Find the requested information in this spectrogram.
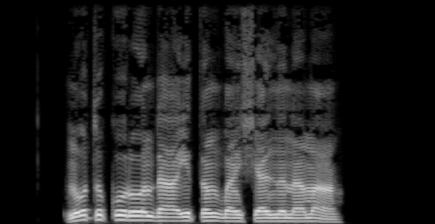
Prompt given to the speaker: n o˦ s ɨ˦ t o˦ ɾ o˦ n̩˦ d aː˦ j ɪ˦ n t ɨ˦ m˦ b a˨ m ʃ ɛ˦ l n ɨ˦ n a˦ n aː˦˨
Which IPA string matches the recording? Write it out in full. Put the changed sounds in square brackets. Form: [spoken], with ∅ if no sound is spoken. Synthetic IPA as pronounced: n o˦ [t] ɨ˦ [k] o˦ ɾ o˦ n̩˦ d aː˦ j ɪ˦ [∅] t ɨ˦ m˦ [ɡ͡b] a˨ [n] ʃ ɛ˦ l n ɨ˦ n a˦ [m] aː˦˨

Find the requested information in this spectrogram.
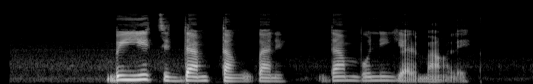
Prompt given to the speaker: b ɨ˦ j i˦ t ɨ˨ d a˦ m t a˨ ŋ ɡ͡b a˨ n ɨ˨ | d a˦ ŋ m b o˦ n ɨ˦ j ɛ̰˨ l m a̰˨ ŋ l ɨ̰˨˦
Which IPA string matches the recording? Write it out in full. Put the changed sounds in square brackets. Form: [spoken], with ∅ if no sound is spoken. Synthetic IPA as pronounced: b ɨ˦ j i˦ t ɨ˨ d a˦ m t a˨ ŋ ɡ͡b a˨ n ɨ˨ | d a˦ [∅] m b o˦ n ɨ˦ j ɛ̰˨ l m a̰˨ ŋ l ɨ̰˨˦

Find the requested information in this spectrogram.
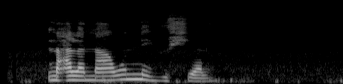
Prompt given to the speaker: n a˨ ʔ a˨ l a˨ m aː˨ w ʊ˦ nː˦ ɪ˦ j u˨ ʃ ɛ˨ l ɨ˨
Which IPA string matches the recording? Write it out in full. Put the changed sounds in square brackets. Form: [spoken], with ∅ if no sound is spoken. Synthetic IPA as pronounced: n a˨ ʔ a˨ l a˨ [n] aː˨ w ʊ˦ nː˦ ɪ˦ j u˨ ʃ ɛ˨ l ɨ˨

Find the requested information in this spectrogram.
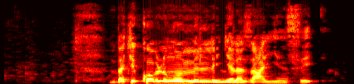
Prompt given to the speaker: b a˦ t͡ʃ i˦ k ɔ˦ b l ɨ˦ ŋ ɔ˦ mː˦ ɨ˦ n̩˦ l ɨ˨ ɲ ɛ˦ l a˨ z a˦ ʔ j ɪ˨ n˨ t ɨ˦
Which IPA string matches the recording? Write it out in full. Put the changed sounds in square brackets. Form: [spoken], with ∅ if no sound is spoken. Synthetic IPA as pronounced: b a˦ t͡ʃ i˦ k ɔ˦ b l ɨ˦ ŋ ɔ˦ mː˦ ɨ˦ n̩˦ l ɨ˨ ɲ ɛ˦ l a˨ z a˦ ʔ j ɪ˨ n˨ [s] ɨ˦

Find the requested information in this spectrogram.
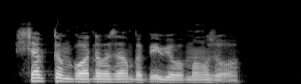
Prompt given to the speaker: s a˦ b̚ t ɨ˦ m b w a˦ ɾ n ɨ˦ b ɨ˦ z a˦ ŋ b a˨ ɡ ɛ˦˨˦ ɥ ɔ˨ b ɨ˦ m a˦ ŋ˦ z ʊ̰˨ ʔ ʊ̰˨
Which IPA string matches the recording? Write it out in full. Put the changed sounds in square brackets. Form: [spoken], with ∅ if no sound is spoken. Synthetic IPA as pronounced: [ʃ] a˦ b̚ t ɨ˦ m b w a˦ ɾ n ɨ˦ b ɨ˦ z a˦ ŋ b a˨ [b] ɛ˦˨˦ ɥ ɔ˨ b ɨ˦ m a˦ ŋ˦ z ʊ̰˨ ʔ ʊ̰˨

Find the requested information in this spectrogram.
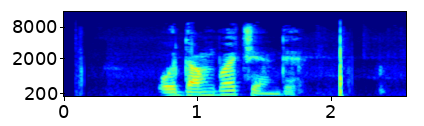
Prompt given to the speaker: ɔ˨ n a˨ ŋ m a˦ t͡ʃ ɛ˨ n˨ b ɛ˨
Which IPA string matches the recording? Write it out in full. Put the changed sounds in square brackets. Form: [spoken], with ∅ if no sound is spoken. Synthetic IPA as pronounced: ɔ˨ [d] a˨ ŋ [b] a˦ t͡ʃ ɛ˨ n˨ [d] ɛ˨

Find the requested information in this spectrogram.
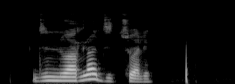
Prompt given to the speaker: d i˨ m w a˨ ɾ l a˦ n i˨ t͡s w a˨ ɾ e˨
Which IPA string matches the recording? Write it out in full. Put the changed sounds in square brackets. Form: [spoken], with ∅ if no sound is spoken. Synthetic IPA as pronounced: d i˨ [n] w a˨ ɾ l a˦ [d] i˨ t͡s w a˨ [l] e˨

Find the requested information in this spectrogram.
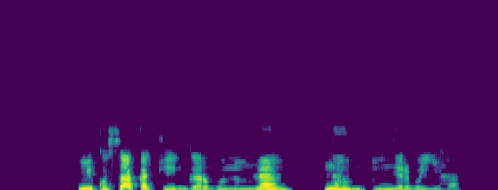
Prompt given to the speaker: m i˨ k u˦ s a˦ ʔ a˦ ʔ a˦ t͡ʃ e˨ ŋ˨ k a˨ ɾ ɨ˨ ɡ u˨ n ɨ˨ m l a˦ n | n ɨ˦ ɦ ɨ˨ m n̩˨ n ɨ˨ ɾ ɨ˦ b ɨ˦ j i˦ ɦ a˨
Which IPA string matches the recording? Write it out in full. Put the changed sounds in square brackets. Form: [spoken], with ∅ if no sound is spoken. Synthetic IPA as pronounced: m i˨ k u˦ s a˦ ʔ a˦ [k] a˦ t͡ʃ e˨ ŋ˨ [ɡ] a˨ ɾ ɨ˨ ɡ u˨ n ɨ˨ m l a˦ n | n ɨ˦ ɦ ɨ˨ m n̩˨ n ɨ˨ ɾ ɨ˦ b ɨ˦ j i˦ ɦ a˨

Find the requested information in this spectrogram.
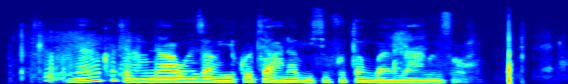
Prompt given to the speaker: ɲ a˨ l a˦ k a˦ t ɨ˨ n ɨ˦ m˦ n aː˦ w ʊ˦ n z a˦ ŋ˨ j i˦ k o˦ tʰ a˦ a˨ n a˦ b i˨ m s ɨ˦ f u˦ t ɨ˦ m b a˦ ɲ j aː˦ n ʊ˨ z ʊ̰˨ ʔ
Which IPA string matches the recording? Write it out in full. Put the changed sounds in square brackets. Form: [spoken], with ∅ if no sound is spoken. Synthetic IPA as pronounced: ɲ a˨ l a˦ k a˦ t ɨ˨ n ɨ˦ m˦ n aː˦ w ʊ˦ n z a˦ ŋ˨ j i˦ k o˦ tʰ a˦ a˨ n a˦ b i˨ [∅] s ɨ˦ f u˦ t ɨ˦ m [ɡ͡b] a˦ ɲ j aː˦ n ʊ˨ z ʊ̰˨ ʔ

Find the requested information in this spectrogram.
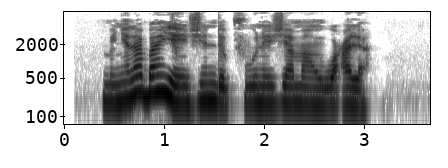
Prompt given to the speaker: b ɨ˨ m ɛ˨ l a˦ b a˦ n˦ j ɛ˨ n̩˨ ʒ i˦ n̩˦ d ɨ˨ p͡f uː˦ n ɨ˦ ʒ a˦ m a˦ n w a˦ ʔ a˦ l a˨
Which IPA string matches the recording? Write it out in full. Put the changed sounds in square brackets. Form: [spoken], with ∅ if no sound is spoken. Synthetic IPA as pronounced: b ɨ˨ [ɲ] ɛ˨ l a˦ b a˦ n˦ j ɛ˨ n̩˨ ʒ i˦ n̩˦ d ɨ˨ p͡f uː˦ n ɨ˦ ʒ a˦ m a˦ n w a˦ ʔ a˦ l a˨

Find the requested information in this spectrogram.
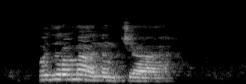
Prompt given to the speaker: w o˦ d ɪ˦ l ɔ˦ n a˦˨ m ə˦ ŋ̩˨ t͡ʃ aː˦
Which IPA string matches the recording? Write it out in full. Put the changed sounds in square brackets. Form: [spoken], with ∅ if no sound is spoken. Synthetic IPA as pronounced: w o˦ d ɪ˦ [ɾ] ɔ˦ [m] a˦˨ [n] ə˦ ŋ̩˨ t͡ʃ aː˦

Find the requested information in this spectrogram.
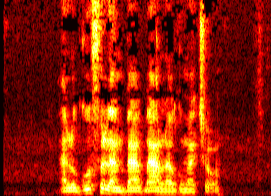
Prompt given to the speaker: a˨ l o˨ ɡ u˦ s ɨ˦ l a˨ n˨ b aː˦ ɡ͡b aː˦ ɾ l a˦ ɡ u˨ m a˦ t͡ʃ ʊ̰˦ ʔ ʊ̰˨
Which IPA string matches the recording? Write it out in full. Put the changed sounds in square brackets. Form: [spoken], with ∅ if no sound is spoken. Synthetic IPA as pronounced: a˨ l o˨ ɡ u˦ [f] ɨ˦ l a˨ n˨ b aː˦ ɡ͡b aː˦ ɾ l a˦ ɡ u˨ m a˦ t͡ʃ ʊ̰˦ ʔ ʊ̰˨

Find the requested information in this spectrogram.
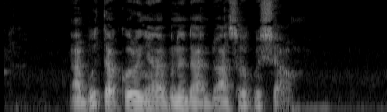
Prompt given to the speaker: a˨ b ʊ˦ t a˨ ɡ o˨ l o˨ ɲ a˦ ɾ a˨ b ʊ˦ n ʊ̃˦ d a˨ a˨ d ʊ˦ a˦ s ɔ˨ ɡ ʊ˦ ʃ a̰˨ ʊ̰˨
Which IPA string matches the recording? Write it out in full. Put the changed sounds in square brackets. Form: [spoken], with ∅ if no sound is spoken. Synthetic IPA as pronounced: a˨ b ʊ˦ t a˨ [k] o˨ [ɾ] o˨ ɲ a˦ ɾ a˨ b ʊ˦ n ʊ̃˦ d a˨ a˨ d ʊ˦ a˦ s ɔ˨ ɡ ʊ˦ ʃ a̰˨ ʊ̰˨

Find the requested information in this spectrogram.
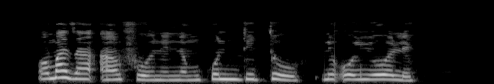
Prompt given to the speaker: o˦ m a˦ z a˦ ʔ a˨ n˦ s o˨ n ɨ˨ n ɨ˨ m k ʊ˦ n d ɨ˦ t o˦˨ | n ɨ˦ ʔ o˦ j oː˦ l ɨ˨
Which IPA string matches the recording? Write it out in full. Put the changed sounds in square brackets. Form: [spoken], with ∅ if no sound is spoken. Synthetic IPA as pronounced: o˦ m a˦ z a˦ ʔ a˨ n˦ [f] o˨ n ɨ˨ n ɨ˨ m k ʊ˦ n d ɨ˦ t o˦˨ | n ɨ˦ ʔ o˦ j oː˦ l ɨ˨

